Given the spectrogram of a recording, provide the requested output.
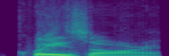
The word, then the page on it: quasar: American English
